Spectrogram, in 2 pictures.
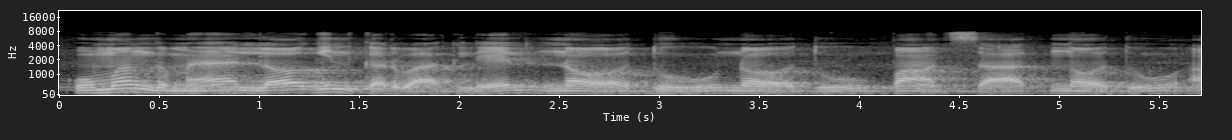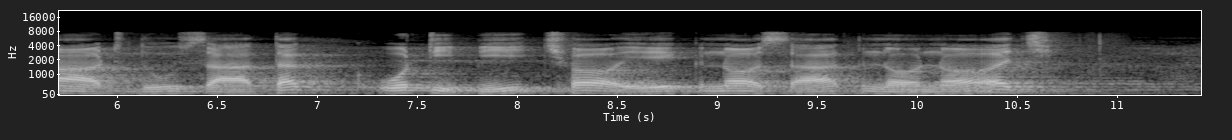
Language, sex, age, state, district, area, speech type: Maithili, male, 60+, Bihar, Madhubani, rural, read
